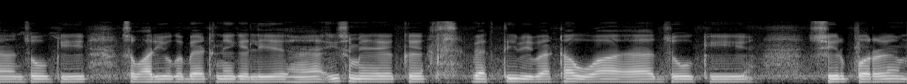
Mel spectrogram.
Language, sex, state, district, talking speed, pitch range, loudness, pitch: Hindi, male, Haryana, Rohtak, 130 wpm, 125-130 Hz, -16 LUFS, 125 Hz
